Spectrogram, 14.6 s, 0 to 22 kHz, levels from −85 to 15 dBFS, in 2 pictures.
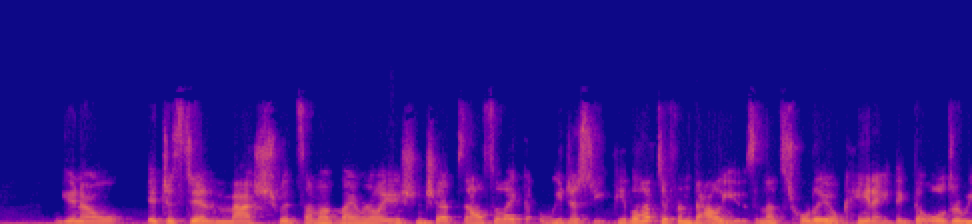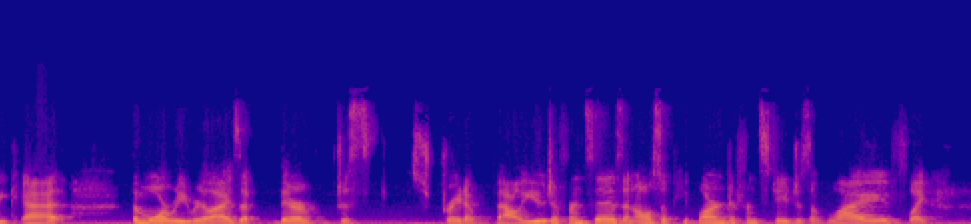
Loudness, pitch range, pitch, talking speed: -21 LUFS, 165-240 Hz, 195 Hz, 215 wpm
